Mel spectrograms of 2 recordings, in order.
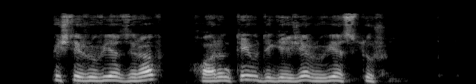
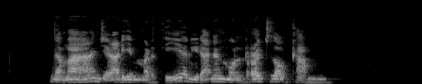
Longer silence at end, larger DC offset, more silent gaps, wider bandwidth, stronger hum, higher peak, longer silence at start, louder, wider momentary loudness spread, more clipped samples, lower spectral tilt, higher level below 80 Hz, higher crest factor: about the same, 0.95 s vs 0.95 s; neither; first, 1.65-1.86 s vs none; about the same, 11.5 kHz vs 10.5 kHz; neither; about the same, -6 dBFS vs -8 dBFS; about the same, 0.55 s vs 0.5 s; first, -23 LUFS vs -28 LUFS; about the same, 8 LU vs 10 LU; neither; about the same, -4.5 dB/octave vs -5 dB/octave; about the same, -64 dBFS vs -62 dBFS; about the same, 18 dB vs 22 dB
